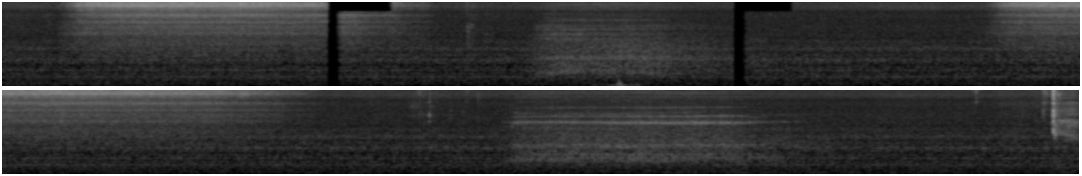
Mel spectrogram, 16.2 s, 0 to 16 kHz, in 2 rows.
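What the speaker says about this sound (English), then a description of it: "breathe in through your nose, fill up your belly with air, breathe out through your mouth 2 times" Slow, deliberate breaths during a guided exercise session, two long airy inhale-exhale cycles, soft hissing swells separated by quiet pauses, faint and close with no talking.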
